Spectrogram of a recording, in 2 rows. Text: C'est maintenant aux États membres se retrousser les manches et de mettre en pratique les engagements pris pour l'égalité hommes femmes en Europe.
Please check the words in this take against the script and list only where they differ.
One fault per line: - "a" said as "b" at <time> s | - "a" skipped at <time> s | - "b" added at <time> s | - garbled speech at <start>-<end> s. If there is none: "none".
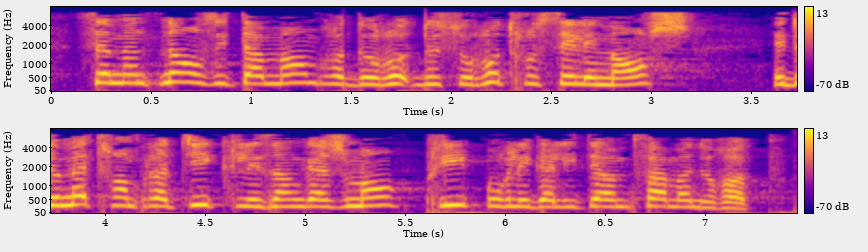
- "de" added at 1.5 s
